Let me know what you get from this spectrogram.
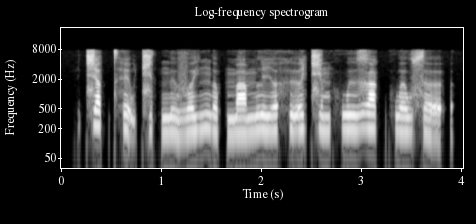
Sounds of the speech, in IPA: t͡ɕ a˦˥ t̚ t̪ʰ ḛ˧˨ w t͡ɕ ə˨˩ t̚ n ɨ˧˩ v ə˨˦ j ŋ əː˨˩ p̚ m a˨˦ m l i˨˦ ə̯ h ɨ̰˧˥ ə̯ t͡ɕ ə˨˦ m h w ɨ˨˦ ɣ a˦˥ k̚ h w ə˧ w s ə̰ː˧˨ ʔ

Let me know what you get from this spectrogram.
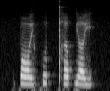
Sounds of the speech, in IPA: p ɔː˨˩ j kʷ ɐ˥ t̚ pʰ ɐ˨˥ p̚ j ɐ˨˩ j

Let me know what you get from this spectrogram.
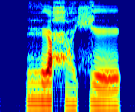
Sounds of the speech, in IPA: ɦ e ħ a̤ ç e

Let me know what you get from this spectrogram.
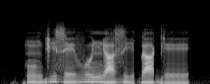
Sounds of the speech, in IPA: kʷ ũ˨ ɡ i˦ z e˨ β ʊ˦ ɲ a˨ z i˨ ɗ a˨ ɡ e˨

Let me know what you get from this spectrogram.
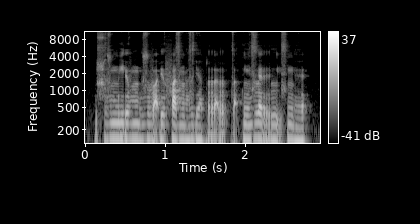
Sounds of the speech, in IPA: ɕ o̤ z m i ɾʲ ɔ v m o̤ z v a̰ ɾʲ ɤ f a z ŋ a̤ z ɾʲ a̤ p r a̰ r t a̰ t ĩ z l ɛ r l ḭ s ŋ ɛ̤

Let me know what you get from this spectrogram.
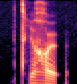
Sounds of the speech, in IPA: tʰ i ʁ ø ʔ

